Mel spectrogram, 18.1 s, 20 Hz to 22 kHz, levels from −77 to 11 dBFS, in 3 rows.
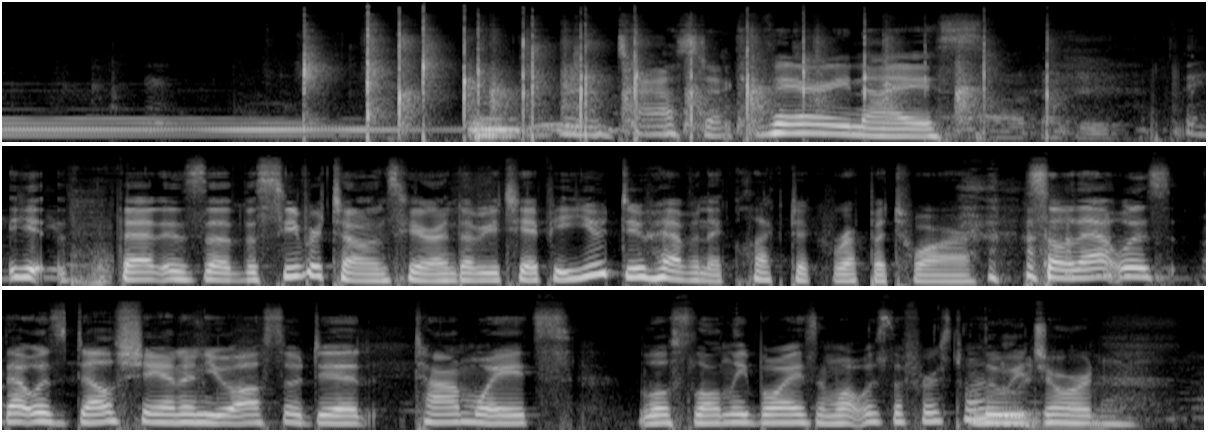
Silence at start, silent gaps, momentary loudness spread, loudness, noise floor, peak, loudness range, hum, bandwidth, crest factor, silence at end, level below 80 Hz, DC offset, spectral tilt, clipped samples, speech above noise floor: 0 s; none; 13 LU; -17 LUFS; -38 dBFS; 0 dBFS; 3 LU; none; 19 kHz; 18 dB; 0.3 s; -48 dBFS; under 0.1%; -5 dB/octave; under 0.1%; 22 dB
